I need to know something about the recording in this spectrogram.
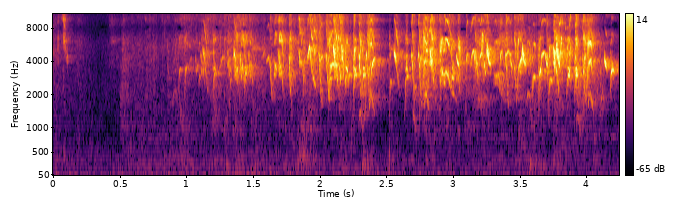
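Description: Canaries sing in rapid, high trills nearby.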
